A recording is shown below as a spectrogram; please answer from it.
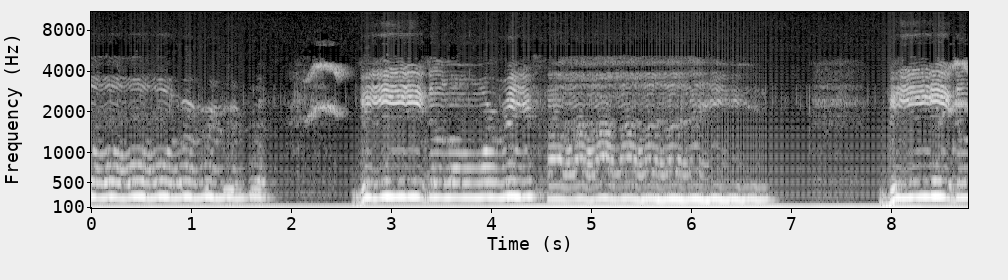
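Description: A solo voice singing a slow song unaccompanied, holding long notes with vibrato, with a break for breath about two seconds in and another near the end.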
